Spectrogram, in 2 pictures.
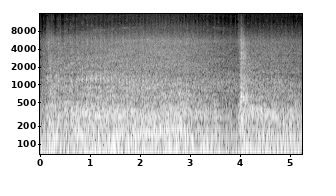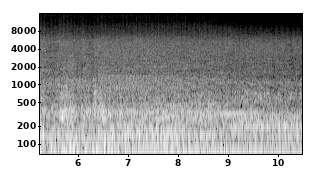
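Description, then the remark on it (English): Old propeller plane engines start up and warm up before takeoff, rumbling loudly and steadily in a dense, droning roar that holds throughout, broken briefly by a single sharp knock partway through. “The old plane took a while to warm up.”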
